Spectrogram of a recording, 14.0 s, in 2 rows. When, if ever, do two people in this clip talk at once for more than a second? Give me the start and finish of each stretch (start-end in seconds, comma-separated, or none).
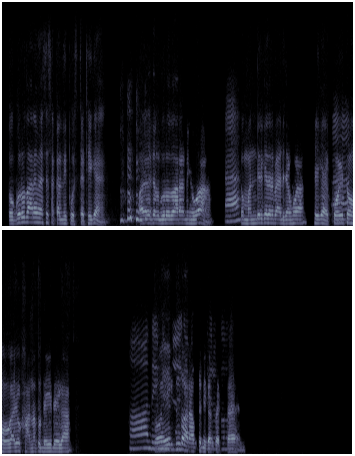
10.1-11.6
